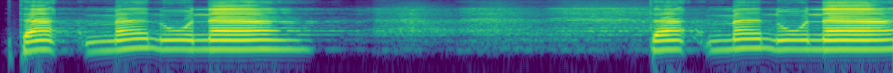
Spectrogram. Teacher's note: ننطق بنونين لكن النون الأولى ضمها يسير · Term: الاختلاس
